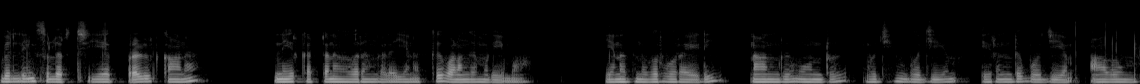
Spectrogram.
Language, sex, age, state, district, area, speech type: Tamil, male, 18-30, Tamil Nadu, Madurai, rural, read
